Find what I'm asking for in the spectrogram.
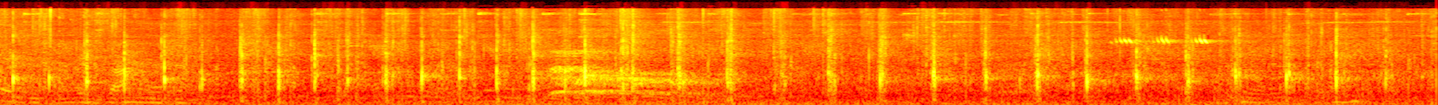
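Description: Horse hooves clip-clop in a steady, repeated rhythm at a horse farm, close and fairly loud, with a brief whinny partway through and people talking faintly in the background.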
